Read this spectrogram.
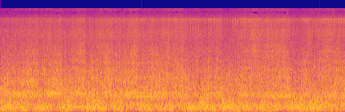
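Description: Helicopter rotor blades chop the air in a steady thumping beat.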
